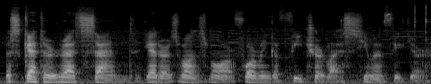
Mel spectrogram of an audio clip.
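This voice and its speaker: Low-voiced man reading a game story aloud. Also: very animated, normal speed. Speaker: let's play narrator reading a visual novel aloud. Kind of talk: read-aloud narration with casual commentary. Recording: game music behind.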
